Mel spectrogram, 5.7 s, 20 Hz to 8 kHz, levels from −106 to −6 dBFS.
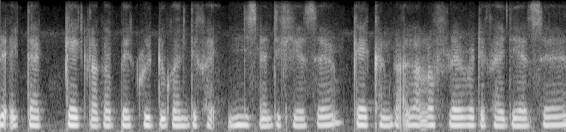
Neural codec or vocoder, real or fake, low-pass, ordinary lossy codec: none; real; 7.2 kHz; Opus, 16 kbps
